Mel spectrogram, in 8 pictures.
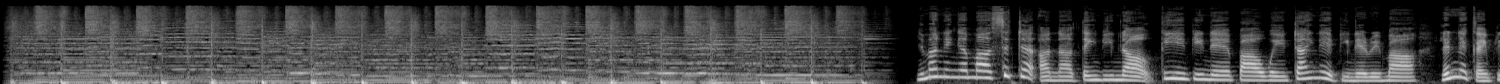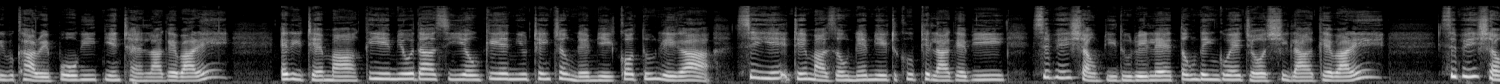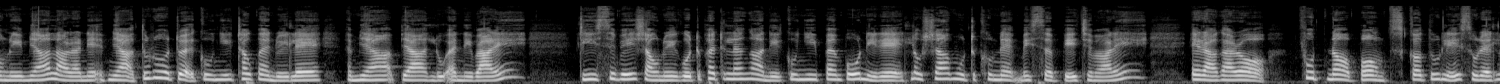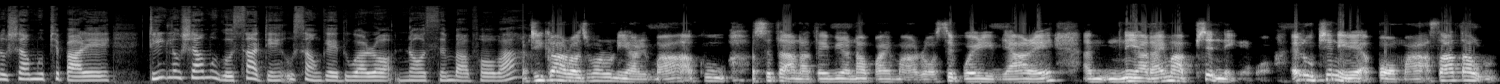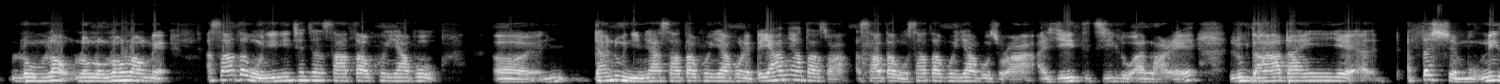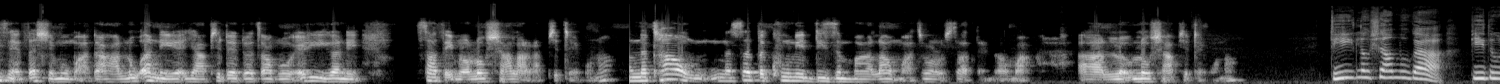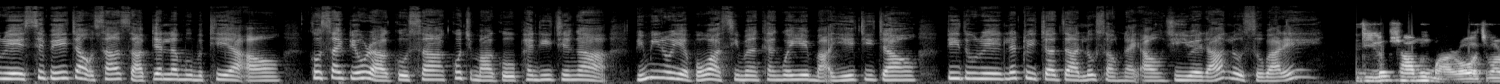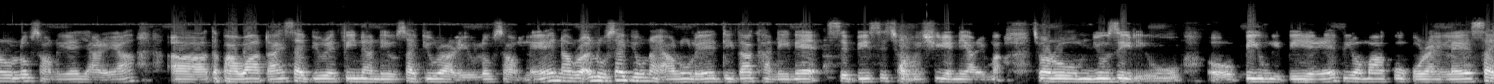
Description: မေးမြန်းတင်ပြထားပါတယ်။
